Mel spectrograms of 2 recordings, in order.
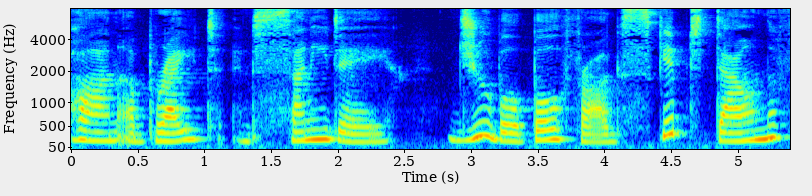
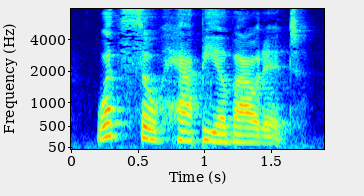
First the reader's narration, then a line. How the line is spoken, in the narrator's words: Gertie snapped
